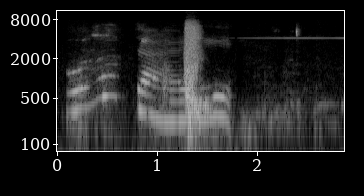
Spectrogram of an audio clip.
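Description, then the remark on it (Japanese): A young child's high-pitched voice lets out two short, sing-song vocal bursts, the second ending in a sharp squeal, somewhat in the background, followed by quiet room noise. “お子さんの声が聞こえますね。”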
